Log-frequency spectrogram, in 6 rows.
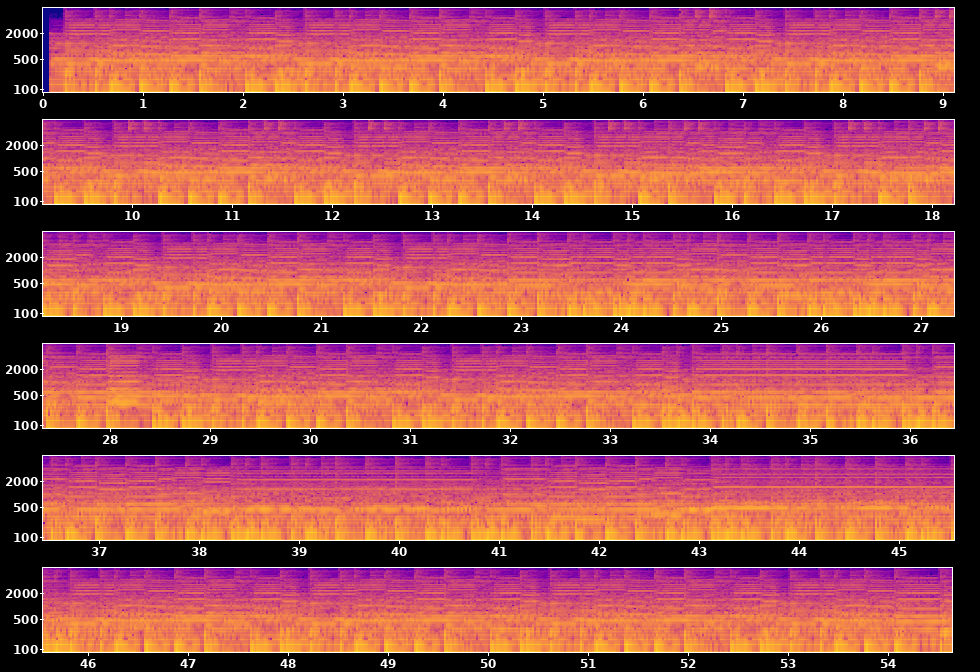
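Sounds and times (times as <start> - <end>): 
samba music: 0.1 - 54.6.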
